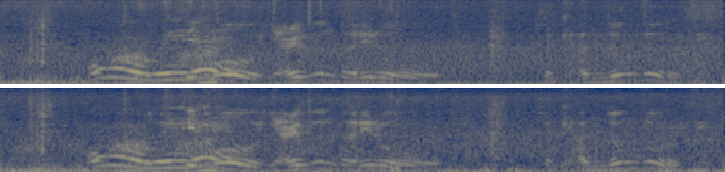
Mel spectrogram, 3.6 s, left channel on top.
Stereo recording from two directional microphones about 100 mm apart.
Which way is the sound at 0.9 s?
35° right (ahead or behind).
